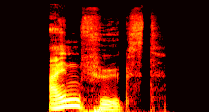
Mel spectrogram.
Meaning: second-person singular dependent present of einfügen
- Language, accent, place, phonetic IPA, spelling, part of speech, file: German, Germany, Berlin, [ˈaɪ̯nˌfyːkst], einfügst, verb, De-einfügst.ogg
